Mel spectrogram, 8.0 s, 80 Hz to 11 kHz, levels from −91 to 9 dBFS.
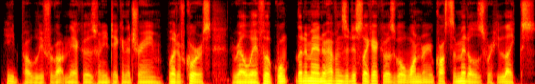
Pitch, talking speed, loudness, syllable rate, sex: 90 Hz, 245 wpm, -18 LUFS, 6.8 syllables/s, male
